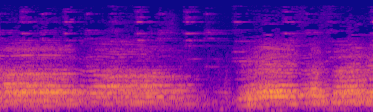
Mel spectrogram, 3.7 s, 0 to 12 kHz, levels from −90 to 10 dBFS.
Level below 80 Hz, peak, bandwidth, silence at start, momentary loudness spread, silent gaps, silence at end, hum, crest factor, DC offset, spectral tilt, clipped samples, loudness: -58 dBFS; -8 dBFS; 9.8 kHz; 0 s; 14 LU; none; 0 s; none; 16 dB; under 0.1%; -6.5 dB/octave; under 0.1%; -25 LUFS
